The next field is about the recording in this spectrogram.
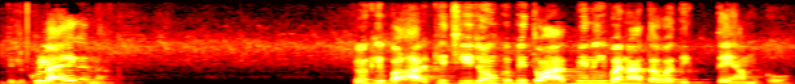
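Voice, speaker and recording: A man's voice: high voice, very animated, normal speed. A man with a somewhat raised voice teaches scripture as a monk in a patient, explanatory lecture. He speaks straight to his listeners. He circles back to stress key points. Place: ashram lecture setting.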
